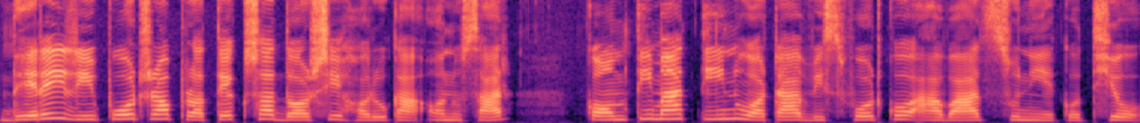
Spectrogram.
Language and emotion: Nepali, neutral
